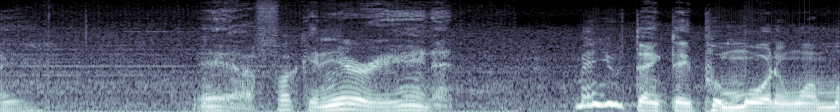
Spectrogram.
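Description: A second man answers in a relaxed voice.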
